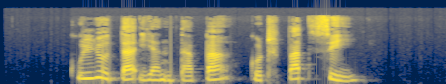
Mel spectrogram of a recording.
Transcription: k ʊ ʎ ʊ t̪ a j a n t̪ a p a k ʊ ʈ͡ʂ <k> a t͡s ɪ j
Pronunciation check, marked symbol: incorrect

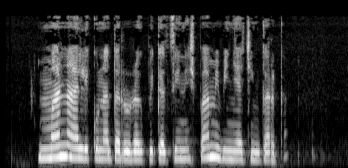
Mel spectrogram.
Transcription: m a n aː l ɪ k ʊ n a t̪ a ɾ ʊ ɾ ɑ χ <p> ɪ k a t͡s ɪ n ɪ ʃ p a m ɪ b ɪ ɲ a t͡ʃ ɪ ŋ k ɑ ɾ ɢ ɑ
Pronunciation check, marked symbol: correct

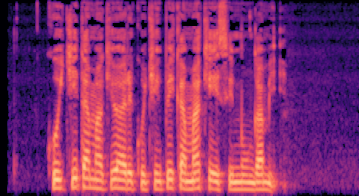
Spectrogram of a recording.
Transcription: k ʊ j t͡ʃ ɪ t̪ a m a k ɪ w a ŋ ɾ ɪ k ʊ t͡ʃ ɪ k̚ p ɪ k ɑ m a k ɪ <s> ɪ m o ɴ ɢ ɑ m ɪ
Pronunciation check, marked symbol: correct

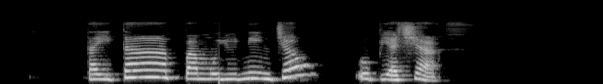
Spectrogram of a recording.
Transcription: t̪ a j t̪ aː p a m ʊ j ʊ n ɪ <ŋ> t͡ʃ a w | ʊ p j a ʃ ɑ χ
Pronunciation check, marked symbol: incorrect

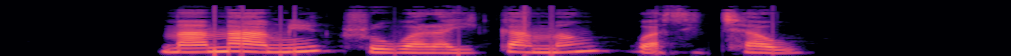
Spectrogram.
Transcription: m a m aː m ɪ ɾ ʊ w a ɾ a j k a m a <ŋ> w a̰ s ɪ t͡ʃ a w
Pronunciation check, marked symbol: correct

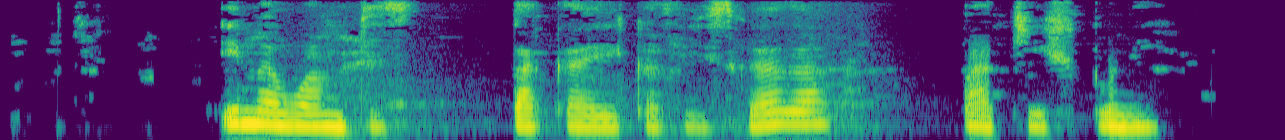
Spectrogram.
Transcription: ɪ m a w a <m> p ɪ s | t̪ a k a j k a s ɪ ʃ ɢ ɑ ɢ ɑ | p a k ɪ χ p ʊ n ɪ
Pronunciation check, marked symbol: correct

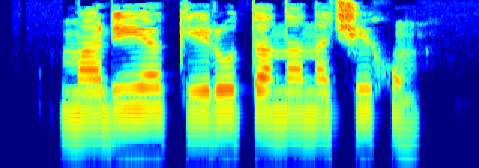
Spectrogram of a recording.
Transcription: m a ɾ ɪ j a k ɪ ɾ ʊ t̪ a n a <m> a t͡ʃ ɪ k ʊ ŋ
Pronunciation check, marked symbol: incorrect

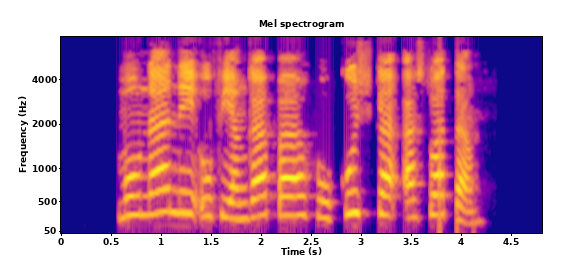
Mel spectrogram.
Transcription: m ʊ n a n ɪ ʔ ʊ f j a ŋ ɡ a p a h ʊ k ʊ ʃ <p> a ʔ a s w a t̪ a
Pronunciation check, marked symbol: incorrect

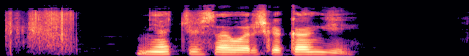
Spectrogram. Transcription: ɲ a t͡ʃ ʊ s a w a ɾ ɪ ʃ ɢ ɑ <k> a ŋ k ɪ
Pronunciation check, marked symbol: correct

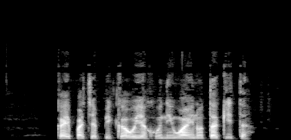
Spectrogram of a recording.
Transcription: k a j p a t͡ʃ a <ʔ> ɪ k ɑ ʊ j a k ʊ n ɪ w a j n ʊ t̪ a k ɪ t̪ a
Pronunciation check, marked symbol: incorrect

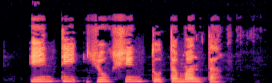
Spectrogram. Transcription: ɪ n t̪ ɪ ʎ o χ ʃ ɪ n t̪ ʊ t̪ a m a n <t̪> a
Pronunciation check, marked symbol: correct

